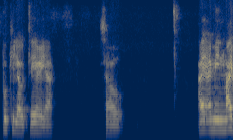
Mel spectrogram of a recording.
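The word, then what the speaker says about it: Poecilotheria: uh speak latin but i'm pretty sure it sounds something like a puke lotteria and not post cylotheria it's pukilotyria so i i mean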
